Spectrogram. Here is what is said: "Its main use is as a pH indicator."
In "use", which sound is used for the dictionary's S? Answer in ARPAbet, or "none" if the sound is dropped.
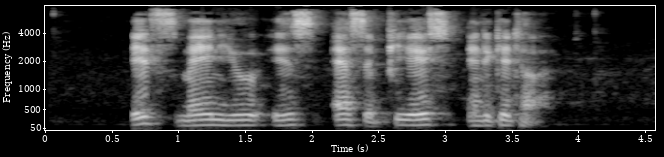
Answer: none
